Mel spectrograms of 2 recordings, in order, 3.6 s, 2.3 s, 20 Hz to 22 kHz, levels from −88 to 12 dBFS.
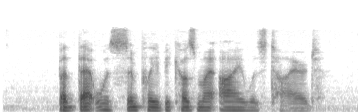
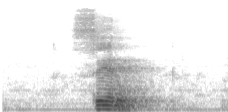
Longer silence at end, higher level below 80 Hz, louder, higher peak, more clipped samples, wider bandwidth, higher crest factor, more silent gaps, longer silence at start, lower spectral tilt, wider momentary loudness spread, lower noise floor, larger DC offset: second, 0.4 s vs 0.75 s; about the same, -60 dBFS vs -64 dBFS; about the same, -26 LUFS vs -24 LUFS; first, -4 dBFS vs -8 dBFS; neither; second, 8 kHz vs 16 kHz; about the same, 22 dB vs 18 dB; neither; second, 0.6 s vs 0.8 s; about the same, -7 dB/octave vs -7 dB/octave; second, 14 LU vs 23 LU; first, -63 dBFS vs -57 dBFS; neither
